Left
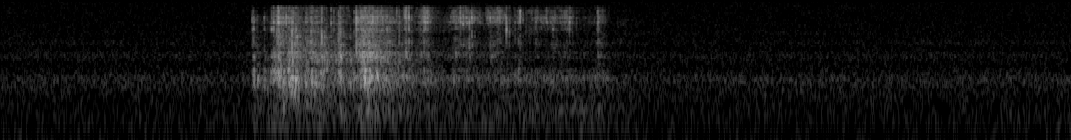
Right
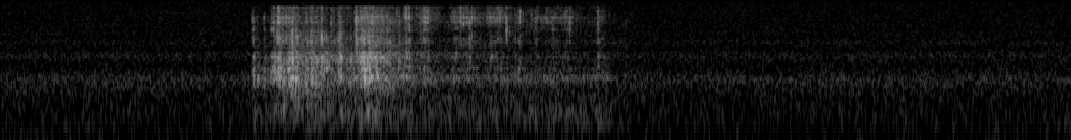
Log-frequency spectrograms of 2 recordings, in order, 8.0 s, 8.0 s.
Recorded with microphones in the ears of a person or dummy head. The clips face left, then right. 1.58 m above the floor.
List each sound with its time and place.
1.9 s crumpling: 15° left (ahead or behind), 3.5 m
